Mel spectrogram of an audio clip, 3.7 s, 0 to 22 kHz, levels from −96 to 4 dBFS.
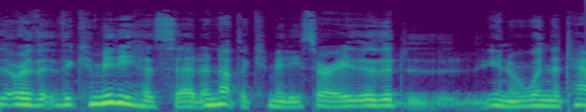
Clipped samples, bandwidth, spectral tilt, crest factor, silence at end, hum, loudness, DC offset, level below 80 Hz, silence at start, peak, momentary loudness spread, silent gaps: under 0.1%; 14 kHz; -7 dB/octave; 16 dB; 0 s; none; -24 LUFS; under 0.1%; -64 dBFS; 0 s; -8 dBFS; 10 LU; none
